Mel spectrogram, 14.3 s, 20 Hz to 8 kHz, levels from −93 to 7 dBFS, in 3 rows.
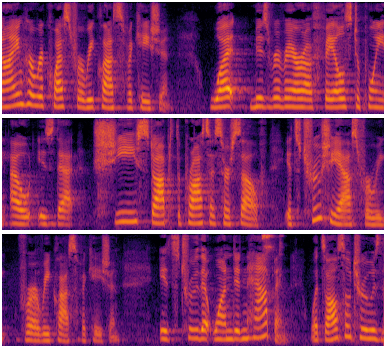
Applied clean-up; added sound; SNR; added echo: neural mask model Resemble Enhance denoiser.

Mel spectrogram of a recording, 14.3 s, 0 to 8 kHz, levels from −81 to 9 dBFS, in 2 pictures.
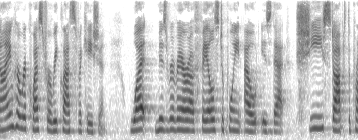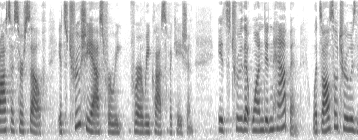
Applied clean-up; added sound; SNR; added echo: none; none; none; none.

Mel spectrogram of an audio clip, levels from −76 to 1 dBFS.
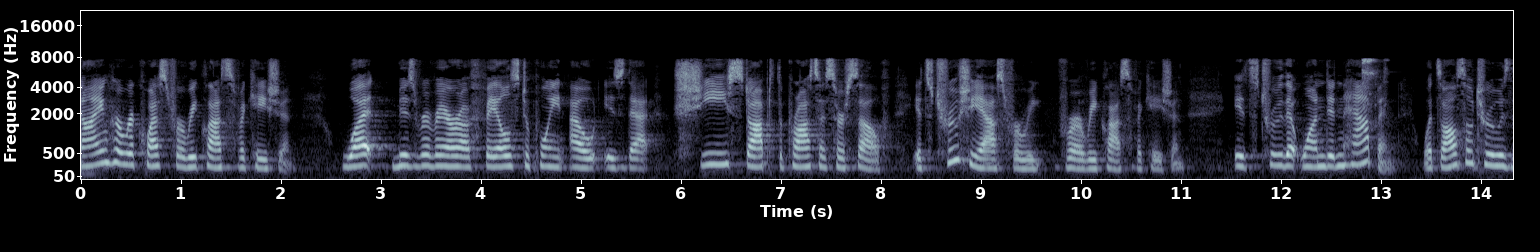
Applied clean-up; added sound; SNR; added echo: none; Tambourine; 11 dB; none.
